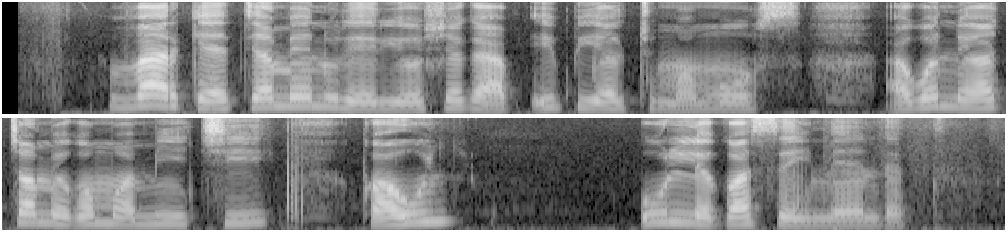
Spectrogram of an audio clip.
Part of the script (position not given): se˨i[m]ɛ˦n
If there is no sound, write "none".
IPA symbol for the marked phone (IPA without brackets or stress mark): n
